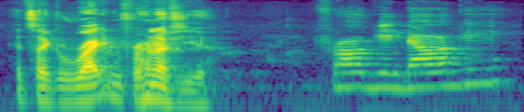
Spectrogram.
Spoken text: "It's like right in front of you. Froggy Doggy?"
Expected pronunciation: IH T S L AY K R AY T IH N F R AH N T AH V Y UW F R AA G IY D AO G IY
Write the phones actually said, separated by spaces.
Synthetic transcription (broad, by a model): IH T S L AY K R AY T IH N F R AH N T AH V Y UW F R AA G IY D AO G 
